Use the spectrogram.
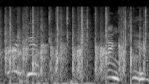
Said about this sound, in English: You see, I think we've been doing this long enough now that we should have an automated response there, that we should have a huge round of applause or a marching band or something.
